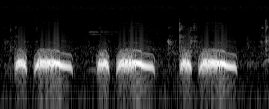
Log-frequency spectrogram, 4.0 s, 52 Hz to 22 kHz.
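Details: Decoy spotted dove singing to draw wild doves into calling back, giving three soft coo phrases, each a brief note followed by a drawn-out descending coo, roughly every 1.3 seconds.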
